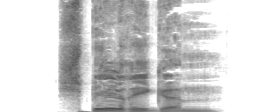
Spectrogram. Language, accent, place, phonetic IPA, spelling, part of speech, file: German, Germany, Berlin, [ˈʃpɪlʁɪɡəm], spillrigem, adjective, De-spillrigem.ogg
- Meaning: strong dative masculine/neuter singular of spillrig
